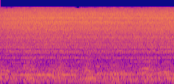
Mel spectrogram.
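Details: Stanley steam car burner running on petrol once vaporizer is hot and flame clear: steady, even hissing roar with no sputter or popping; burner lit and burning hot and clean.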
